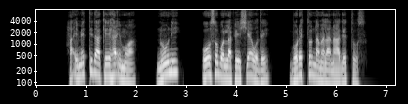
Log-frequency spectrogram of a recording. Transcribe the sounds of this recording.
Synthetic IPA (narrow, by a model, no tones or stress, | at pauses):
hɐ̰ʔɪmɛt̪ːɪd̪aːke̞ːɦɐʔɪmʊwaː | nuːnɪ | o̞ːsɔbɔlːɐpe̞ːʃːɪjaːwɔd̪ɛ | bɔɾɛt̪ːɔnːɐmɛlɐnaːɡɛt̪ːo̞̰ːs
